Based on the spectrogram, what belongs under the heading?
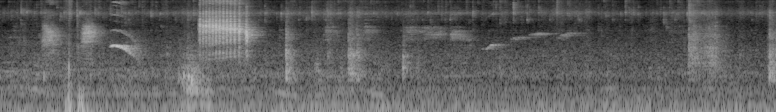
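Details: Female common iora, in heat, calling males: a short harsh pulsed rattle amid thin downslurred whistles and chirps over a steady low hum.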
